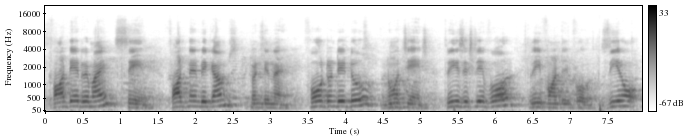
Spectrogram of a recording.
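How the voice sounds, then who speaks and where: A man with a South Indian accent teaches maths in a slightly high-pitched voice. He dictates figures and phrases, repeating them for note-takers. He prompts his students with short questions. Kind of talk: classroom lecture with dictation.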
